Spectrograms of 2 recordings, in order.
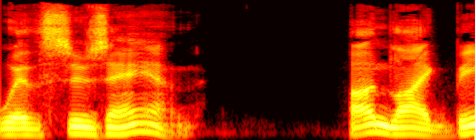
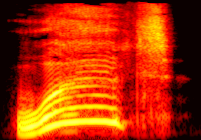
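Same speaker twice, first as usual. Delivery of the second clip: high, startled exclamation; mother sputters at the children's news; sputtering. A narrator's reading. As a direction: caught off guard, it bursts out. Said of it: "Suzanne sputtered".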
